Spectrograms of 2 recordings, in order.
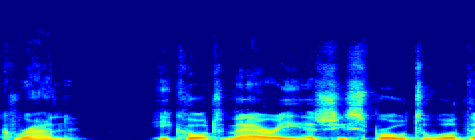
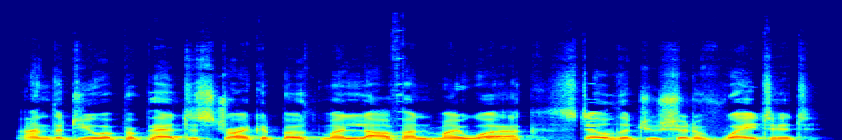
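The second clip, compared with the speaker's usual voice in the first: baffled reasoning; 7 semitones higher, 6 dB louder than usual. A narrator's reading. Brother reasoning with sisters.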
